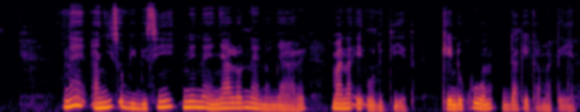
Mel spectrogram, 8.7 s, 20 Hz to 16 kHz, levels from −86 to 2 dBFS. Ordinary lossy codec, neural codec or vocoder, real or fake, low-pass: none; none; real; 14.4 kHz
